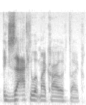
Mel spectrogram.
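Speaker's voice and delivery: normal talking voice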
